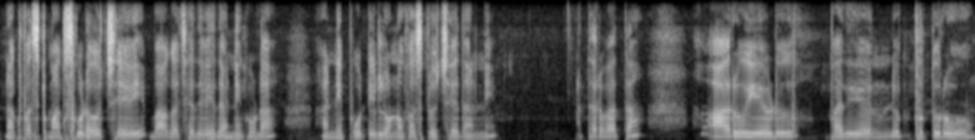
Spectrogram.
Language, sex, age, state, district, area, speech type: Telugu, female, 18-30, Andhra Pradesh, Sri Balaji, urban, spontaneous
